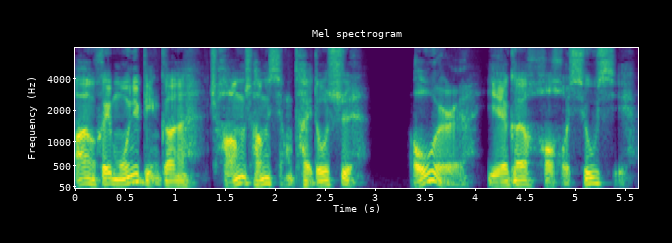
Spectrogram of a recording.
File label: loading, zh-hant; cookie run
